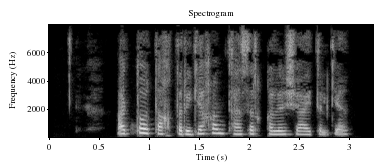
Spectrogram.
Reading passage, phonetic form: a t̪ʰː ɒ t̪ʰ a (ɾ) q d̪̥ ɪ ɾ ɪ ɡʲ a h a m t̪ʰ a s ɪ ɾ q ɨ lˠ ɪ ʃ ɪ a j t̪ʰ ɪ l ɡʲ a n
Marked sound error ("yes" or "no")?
yes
